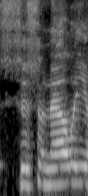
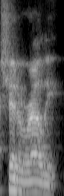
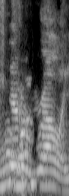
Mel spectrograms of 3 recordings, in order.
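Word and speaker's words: Ciattarelli: and the RNC didn't really support was it Cisanelli or how do you pronounce his name? It was Jack Chidarelli and Chidarelli.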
